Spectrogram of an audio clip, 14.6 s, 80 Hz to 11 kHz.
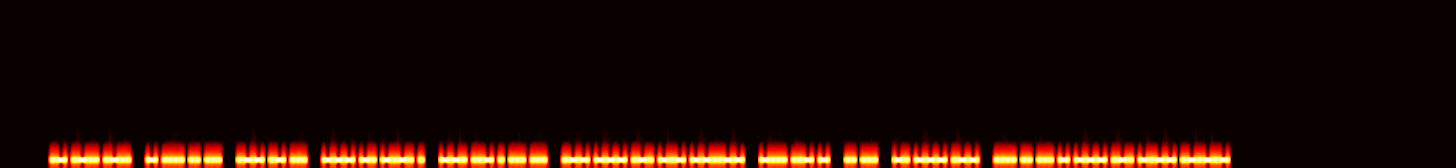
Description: Morse code, heard as a keyed tone, about 44 wpm, 700 Hz. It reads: ALL THIS WAS ONCE GUESS WORK, BUT IS NOW HISTORY.
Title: Sentences from Top 1500 Words 45wpm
